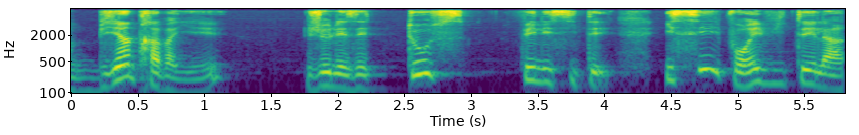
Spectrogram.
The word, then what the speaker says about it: tous: Faites attention à la prononciation. Dans cet emploi, tous est un pronom. Donc, on prononce le S. On dit bien, je les ai tous félicité.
